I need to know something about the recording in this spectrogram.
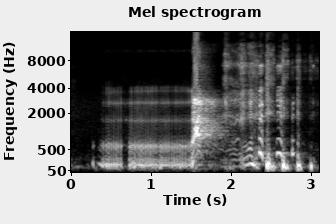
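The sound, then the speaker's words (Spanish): A man imitates a dog, with a low, rough, sustained growl that breaks once, then a loud burst and several quick, choppy barks. “Y entonces yo me sentí ofendido, por un lado, pero por otro le digo, oye, estoy imitando bien a perros también, ¿no?”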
